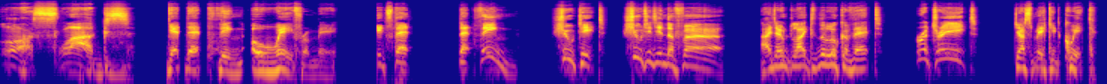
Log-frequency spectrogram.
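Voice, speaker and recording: A man's voice: a little high, big pitch swings, slow pace, gravelly, pushed and bright, husky, no echo, full character voice. A man voicing a snobbish, sardonic male ghoul aristocrat with an English accent, delivering game companion lines in a prim, dry upper-class drawl. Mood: disdainful. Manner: prim, snobbish, wryly sarcastic.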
